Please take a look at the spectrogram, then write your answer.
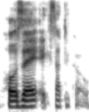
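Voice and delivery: name said the Spanish way, rising. Pretend. Friend asks for it the Spanish way, mock Spanish. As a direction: Hispanicize the name playfully. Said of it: "how would you say that in, like, a Spanish way".

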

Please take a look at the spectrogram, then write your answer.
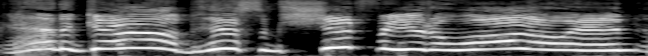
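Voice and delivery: high, loud, whiny mock boss voice; a nagging boss dumping work on her, hammed up. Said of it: "people are like".

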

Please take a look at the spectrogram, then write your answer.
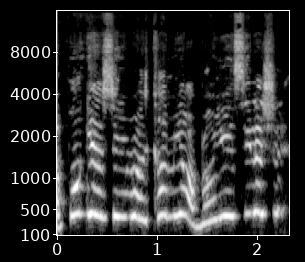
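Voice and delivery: high-pitched indignant rant; high outraged friend impression. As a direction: squeak it up, outraged. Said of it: "'Cause he's, yeah".

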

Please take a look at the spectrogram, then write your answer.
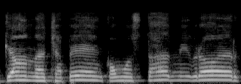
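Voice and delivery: put-on high, excited greeting to an old friend; Ana's greeting. Friend Ana greets him warmly. (saludo alegre y agudo)

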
